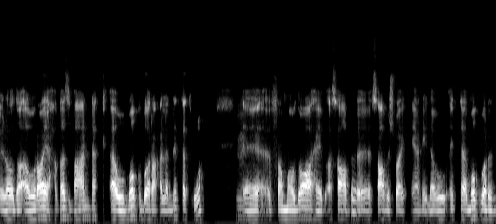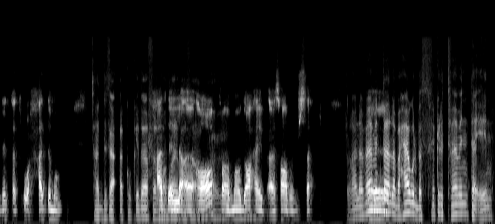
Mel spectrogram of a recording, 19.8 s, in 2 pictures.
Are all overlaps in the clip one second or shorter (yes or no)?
no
